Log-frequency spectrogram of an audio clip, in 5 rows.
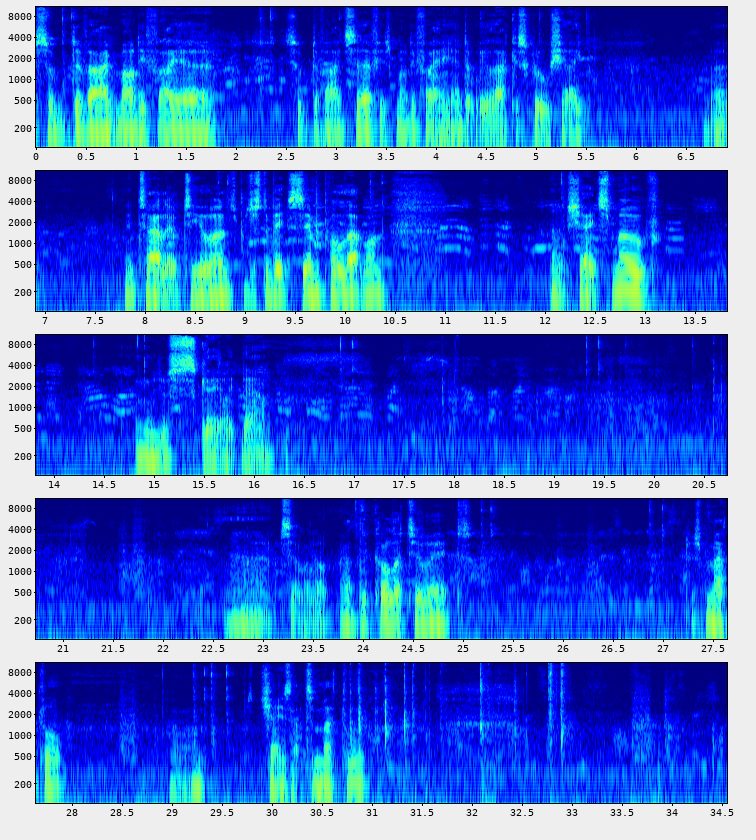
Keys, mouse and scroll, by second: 0.1 click, 2.1 click, 4.2 middle click, 5.3 middle click, 8.6 right click, 9.5 Tab, 10.1 right click, 12.0 click, 14.1 middle click, 15.2 s, 16.8 click, 17.2 scroll, 17.6 scroll up 5, 17.6 s, 19.2 click, 20.1 middle click, 20.1 scroll, 20.4-21.4 scroll down 5, 23.8 click, 25.0 click, 26.8 click, 29.1 click, 29.3 click, 30.5-31.9 typing, 32.5 Return, 34.3 typing.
